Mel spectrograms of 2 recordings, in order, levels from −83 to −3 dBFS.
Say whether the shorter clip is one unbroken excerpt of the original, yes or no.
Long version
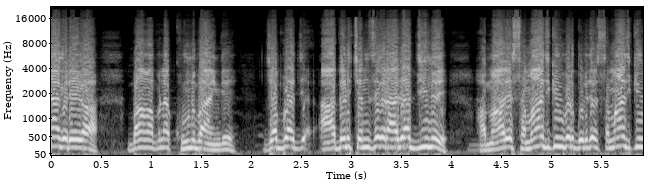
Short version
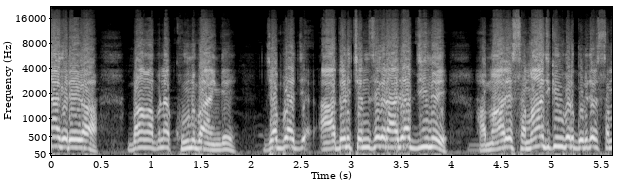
yes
